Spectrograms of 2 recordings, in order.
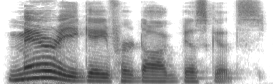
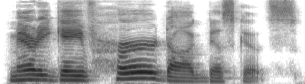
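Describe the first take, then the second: First: The word Mary is louder, longer and higher. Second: The word her is louder, longer and higher. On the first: It stresses who is giving the dog biscuits. "the stress is on Mary" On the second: It stresses who is receiving the dog biscuits. "the stress is now on the word her"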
